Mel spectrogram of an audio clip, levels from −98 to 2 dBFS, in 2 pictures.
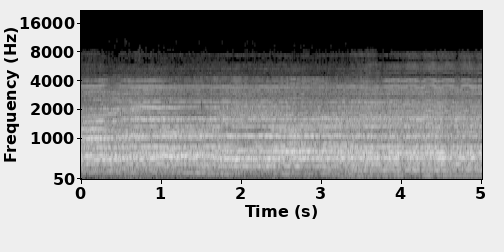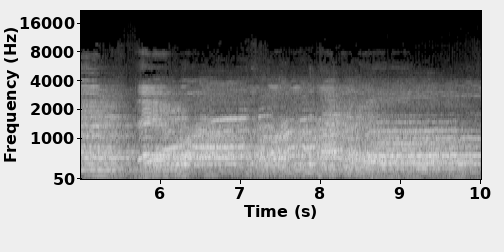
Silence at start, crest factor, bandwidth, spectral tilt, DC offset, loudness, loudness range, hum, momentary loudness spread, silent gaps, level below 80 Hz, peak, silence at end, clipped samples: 0 s; 14 dB; 8.2 kHz; -5.5 dB/octave; under 0.1%; -18 LUFS; 1 LU; none; 3 LU; none; -60 dBFS; -4 dBFS; 0 s; under 0.1%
